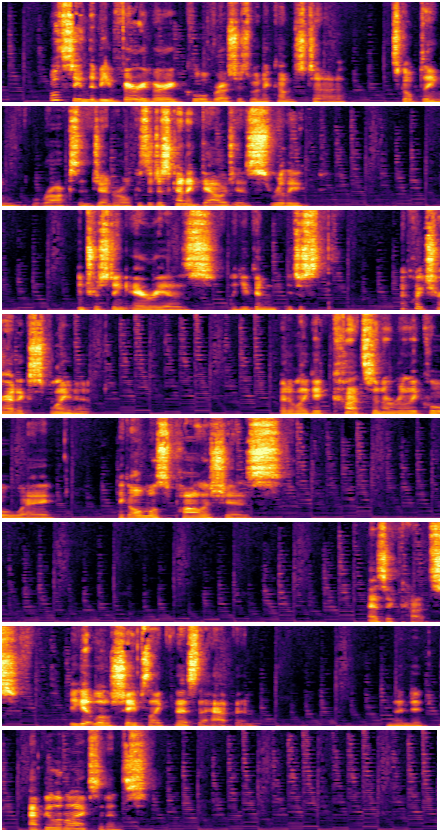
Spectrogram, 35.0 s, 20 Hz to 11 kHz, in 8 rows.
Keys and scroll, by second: 12.5 ctrl+z, 12.9 ctrl+z, 13.4 s.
